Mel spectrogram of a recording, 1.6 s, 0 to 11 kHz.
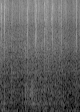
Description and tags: Cardboard Box Rustle 3
A friend moving his hands around a cardboard box. The box had tape on it, hence the slight rustle.
crumpling, tape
